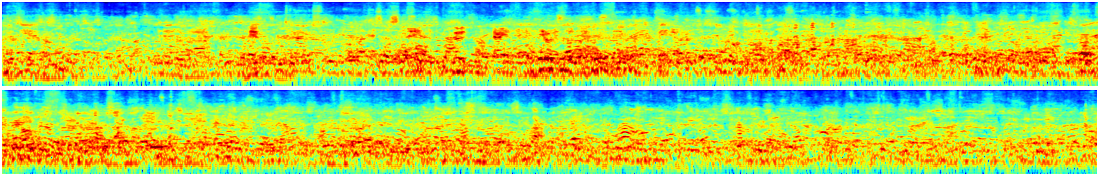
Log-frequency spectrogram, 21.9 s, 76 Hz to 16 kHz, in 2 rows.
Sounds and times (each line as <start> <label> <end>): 0.0 audience in the theatre foyer 21.9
